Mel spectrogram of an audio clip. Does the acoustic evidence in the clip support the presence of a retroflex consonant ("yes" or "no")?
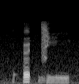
no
